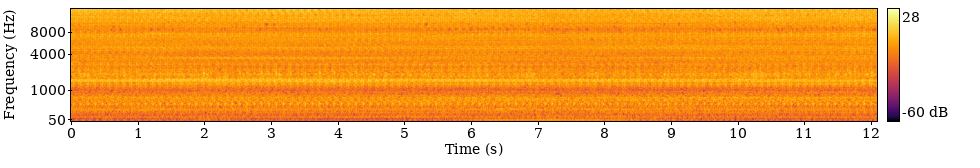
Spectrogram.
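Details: Restored diesel camper van with a new radiator, idling after a road test at up to 80 km/h. Steady, even clatter with no misses, knocks or surges. A slight diesel seep is seen at the pump; owner suspects another seal is leaking.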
